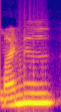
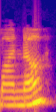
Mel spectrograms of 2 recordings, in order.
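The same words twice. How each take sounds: First: The word ends in a weak schwa vowel. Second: The word ends in a full open 'a' vowel. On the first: This is the Perak river valley dialect form. "ditukar kepada" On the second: This is the standard form. "perkataan mana"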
